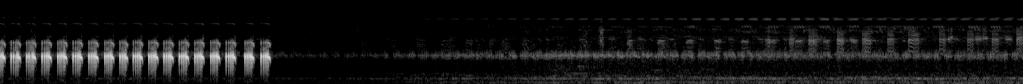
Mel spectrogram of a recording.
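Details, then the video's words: A toad trills in fast regular pulses for almost three seconds and then stops. After a short silence, a faint, distant chorus of rapid pulsing callers rises. "Toad cry"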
